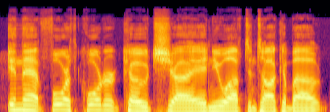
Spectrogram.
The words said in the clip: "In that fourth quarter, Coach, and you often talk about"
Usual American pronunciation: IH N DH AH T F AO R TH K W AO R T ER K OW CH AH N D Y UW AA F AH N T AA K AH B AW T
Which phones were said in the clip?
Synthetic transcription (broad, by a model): IH N DH AH T F AO R TH K W AO R T ER K OW CH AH N Y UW AA F AH N T AA K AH B AW T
